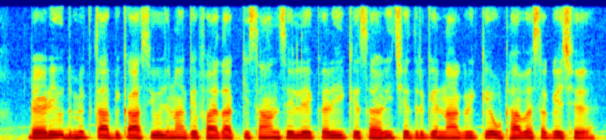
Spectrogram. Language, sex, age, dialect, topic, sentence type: Maithili, male, 25-30, Angika, agriculture, statement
